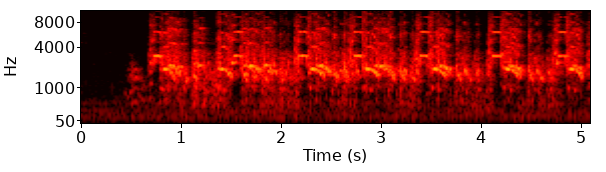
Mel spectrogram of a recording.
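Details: Partridges call in the morning: a continuous, dense, harsh and rasping chatter of overlapping squawks that starts abruptly and stays loud.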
